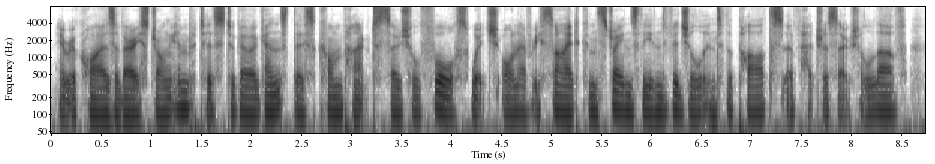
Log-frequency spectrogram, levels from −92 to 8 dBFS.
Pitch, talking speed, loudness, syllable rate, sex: 105 Hz, 180 wpm, -18 LUFS, 5.5 syllables/s, male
